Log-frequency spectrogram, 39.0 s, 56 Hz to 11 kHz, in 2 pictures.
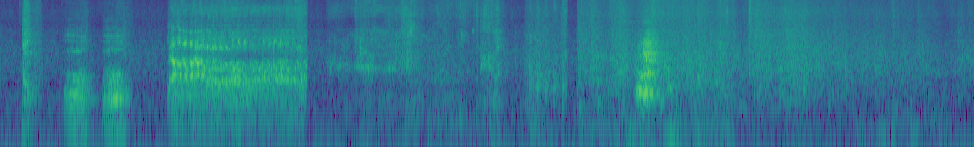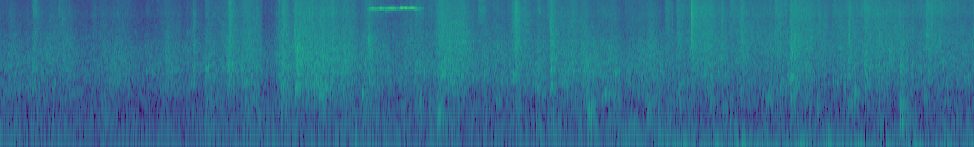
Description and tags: Aquarium - Seal Vocalizations
Recorded in stereo with a Zoom H6. Various seal sounds and vocalizations initiated by a trainer at a demonstration in an aquarium.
